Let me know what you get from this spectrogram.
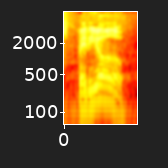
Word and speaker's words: periodo: Si le, si le marca la tilde en la I es porque seguramente lo pronuncia en cuatro sílabas. Periodo. Y si no le marca tilde seguramente lo pronuncia en tres sílabas. Periodo.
